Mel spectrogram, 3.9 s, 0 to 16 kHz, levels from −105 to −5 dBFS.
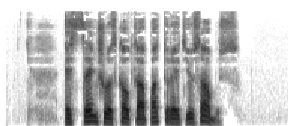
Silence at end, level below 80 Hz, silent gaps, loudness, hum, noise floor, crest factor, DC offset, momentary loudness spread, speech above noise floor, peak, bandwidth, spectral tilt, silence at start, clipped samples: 0.75 s; -64 dBFS; none; -20 LUFS; none; -80 dBFS; 20 dB; under 0.1%; 13 LU; 60 dB; -2 dBFS; 11.5 kHz; -5.5 dB/octave; 0.85 s; under 0.1%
